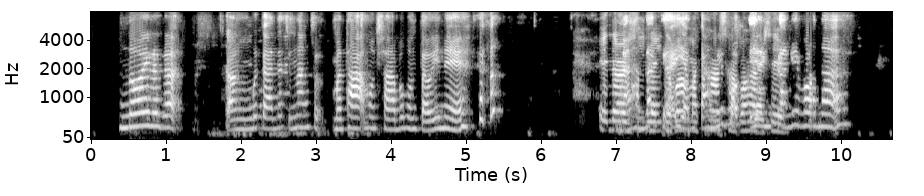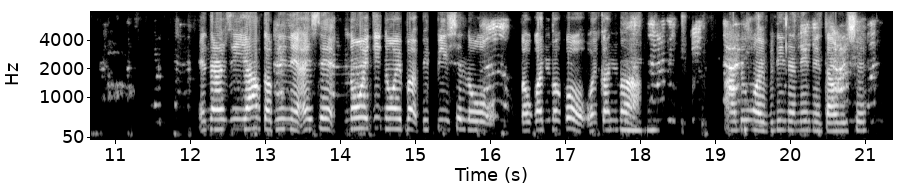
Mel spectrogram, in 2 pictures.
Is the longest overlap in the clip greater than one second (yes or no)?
yes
